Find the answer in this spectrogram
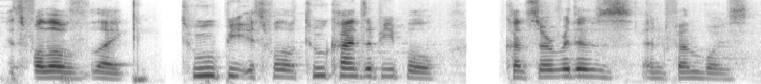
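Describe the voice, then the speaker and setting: A man's voice: fairly high pitch, moderate pace, fairly bright tone. A man from the Philippines on a stream voice chat, speaking in a laid-back way with dry humor. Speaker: voice chat guest. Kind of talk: casual chat.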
